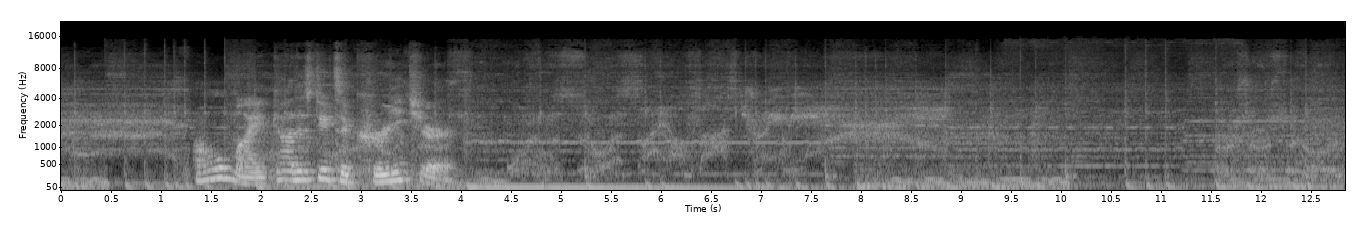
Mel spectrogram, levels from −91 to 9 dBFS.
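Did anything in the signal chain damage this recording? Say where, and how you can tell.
Yes. From 9.43 s to 11.83 s a gritty, inharmonic fizz rides on top of the audio, tracking its louder and brighter parts, with error components around 20 dB below the signal. That is crude rate conversion at the sample-format conversion stage. Samples were repeated nearest-neighbour style with no interpolation filter, which fits a 32 kHz to 48 kHz step. The repeat pattern set by that 2:3 ratio produces shifted, inharmonic copies of the content.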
